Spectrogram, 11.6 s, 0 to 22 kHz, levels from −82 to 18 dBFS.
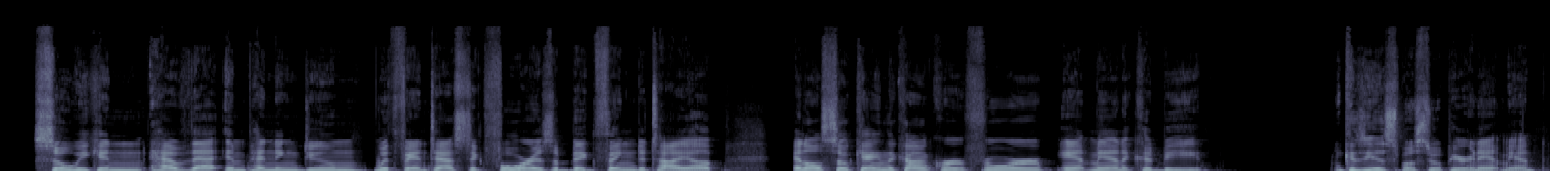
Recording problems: none

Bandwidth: 18.5 kHz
